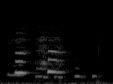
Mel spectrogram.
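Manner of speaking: high, soft little voice; tiny, plaintive sign-off; mock sad ending. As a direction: say it faintly, like a sad storybook close. Imitates the film's bleak ending.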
